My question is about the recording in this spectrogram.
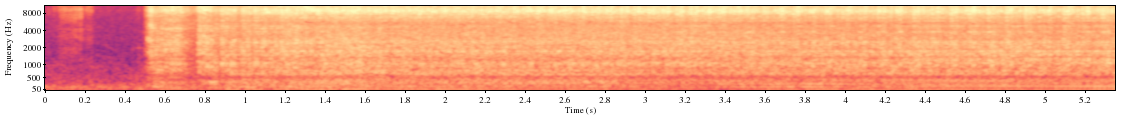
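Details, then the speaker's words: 1991 Acura Integra petrol four-cylinder cranks, starts and settles into rough idle with rapid, uneven knocking; began suddenly, owner suspects turning the crank too many times during a timing belt change; engine given up on. "Pretty not what it's supposed to sound like. Sounds pretty awful."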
